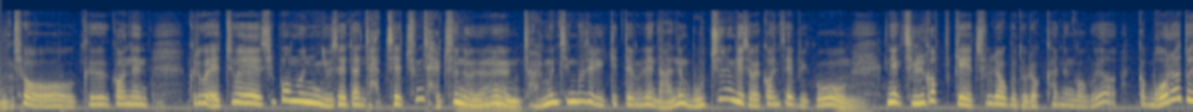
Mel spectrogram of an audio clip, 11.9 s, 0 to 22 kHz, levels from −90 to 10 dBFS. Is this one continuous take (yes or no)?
yes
